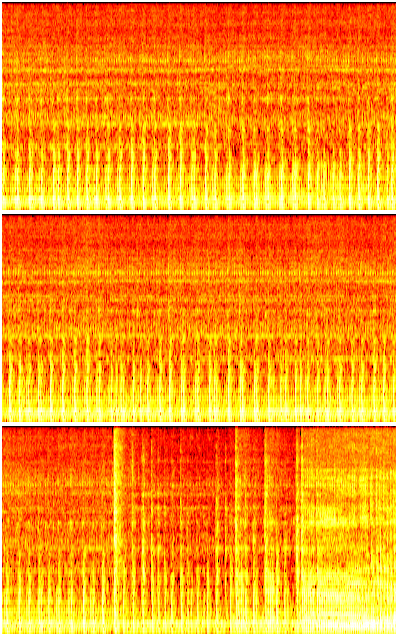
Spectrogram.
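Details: Yamaha Chappy two-stroke after HPI ignition install, stator had been shorting to the case, owner suspects too many grounds: crisp ringing putter about four pops a second, clean firing, briefly picking up near the end; now running normally.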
